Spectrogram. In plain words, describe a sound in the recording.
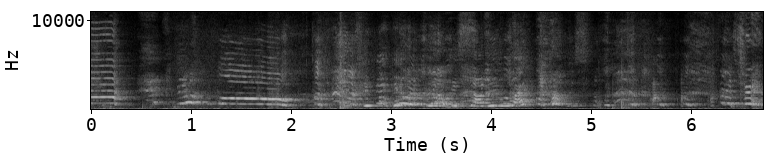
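Two women laugh loudly and shriek nearby.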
